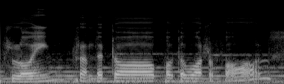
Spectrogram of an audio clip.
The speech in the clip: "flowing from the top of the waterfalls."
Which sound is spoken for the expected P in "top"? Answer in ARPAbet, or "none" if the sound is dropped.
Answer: P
